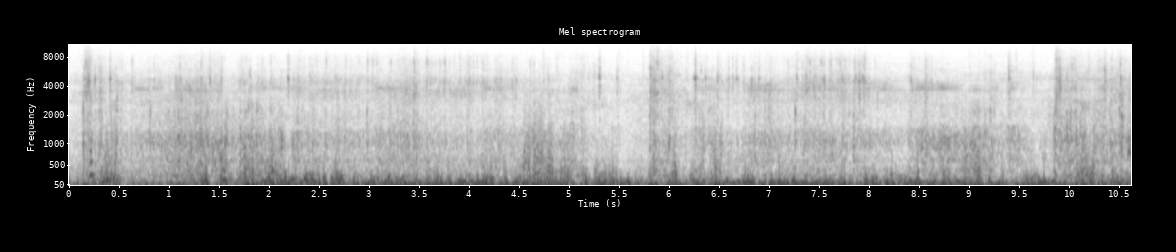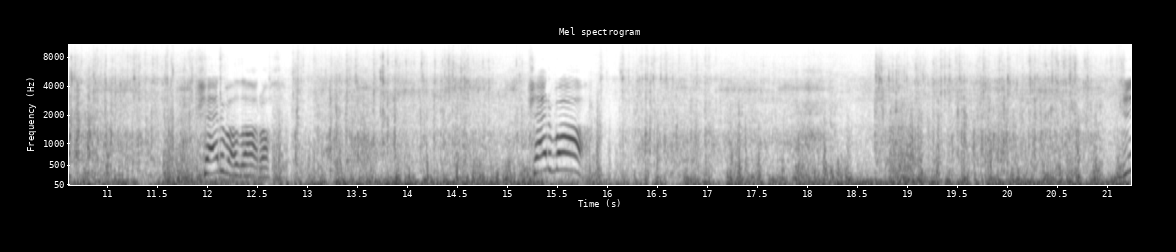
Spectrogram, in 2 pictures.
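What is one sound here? Bike tyres rumble and crunch over a rough dirt trail.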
